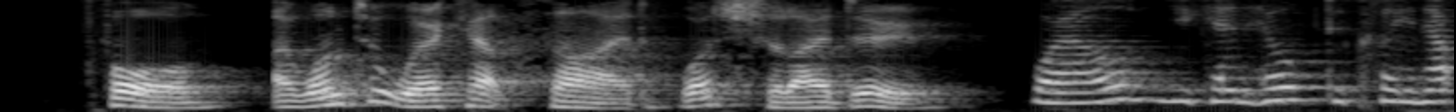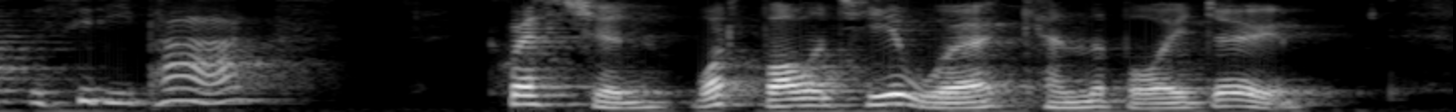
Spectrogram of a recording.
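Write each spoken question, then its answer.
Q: What volunteer work can the boy do?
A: Help to clean up the city parks.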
